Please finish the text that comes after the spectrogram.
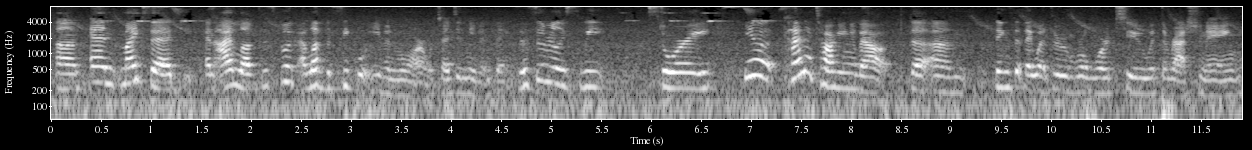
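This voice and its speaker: A woman's voice: medium pitch, lively intonation, a little fast. A woman casually recommending books, conversational and loosely phrased with small hedges, recorded outdoors. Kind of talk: casual book recommendation chat. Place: outdoors in the wind. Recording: loud wind noise on outdoor home video.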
